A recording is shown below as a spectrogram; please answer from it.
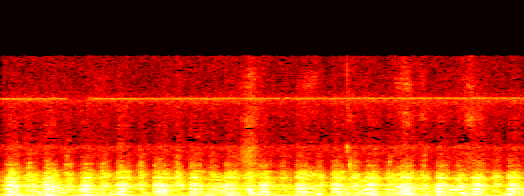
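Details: Golden Retriever puppies, four days old, making a steady stream of quiet, huffing, breathy pulses about four per second, slightly uneven in rhythm, with no other clear sounds.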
